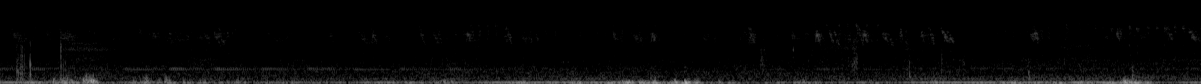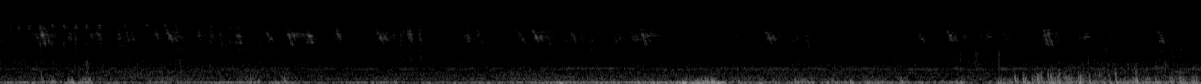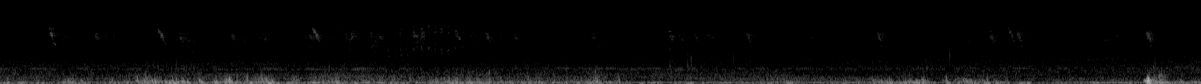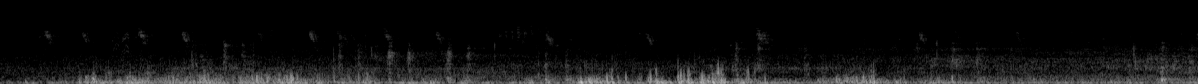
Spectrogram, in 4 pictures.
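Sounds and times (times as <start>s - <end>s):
small birds chirping: 0.0s - 48.0s
steady low rumble: 0.0s - 48.0s.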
